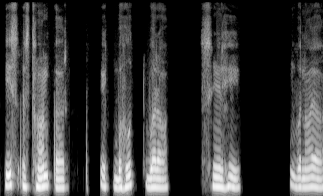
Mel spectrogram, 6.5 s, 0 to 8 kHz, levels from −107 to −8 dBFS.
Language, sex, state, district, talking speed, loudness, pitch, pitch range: Hindi, male, Uttar Pradesh, Hamirpur, 85 wpm, -18 LUFS, 140 Hz, 130-155 Hz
